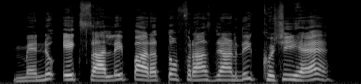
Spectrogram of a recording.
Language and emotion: Punjabi, happy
